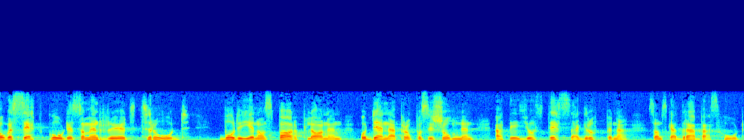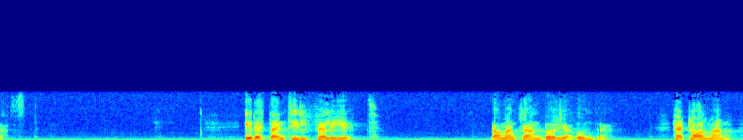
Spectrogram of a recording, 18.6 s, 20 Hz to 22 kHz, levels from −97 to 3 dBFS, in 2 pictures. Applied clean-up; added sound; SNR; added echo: none; none; none; none.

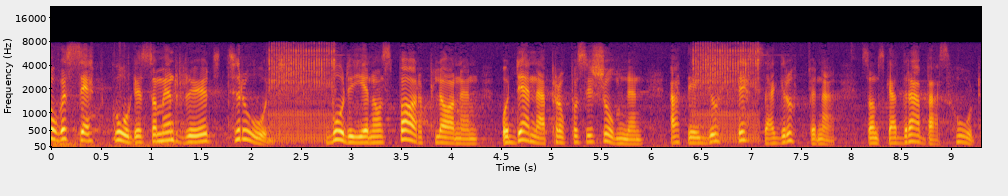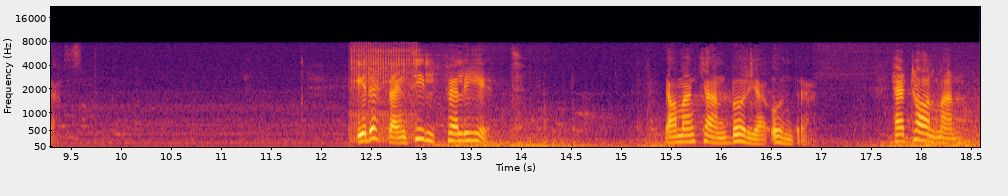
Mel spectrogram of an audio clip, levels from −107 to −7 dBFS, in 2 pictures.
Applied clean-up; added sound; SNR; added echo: none; Subway, metro, underground + Tools; 14 dB; none.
